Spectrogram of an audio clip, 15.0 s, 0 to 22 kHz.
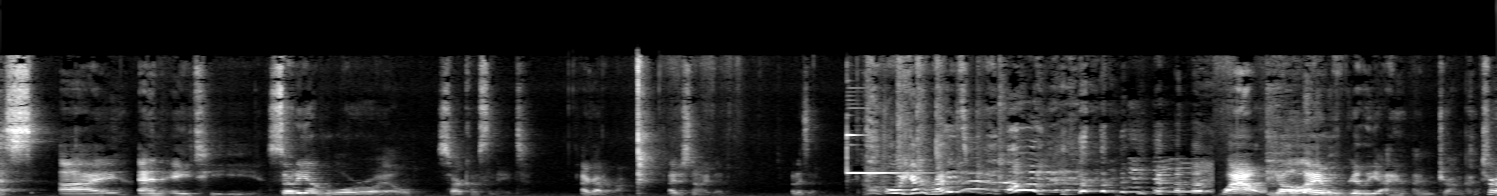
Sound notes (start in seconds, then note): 8.4 ding; 9.0 laughing and cheering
